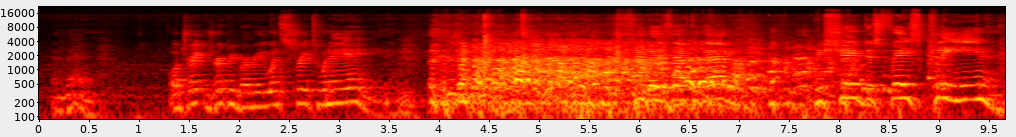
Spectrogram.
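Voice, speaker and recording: A man's energetic, high-pitched voice at a moderate pace, with big swings in loudness, ordinary pitch variation and noticeable background noise. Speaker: storyteller. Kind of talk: live stage storytelling. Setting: live theater audience. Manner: raucous, energetic.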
